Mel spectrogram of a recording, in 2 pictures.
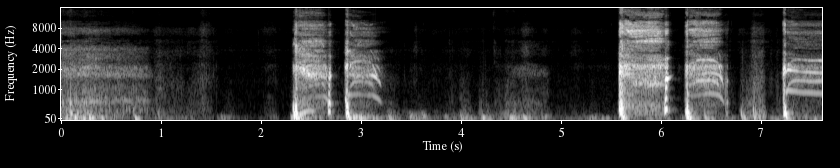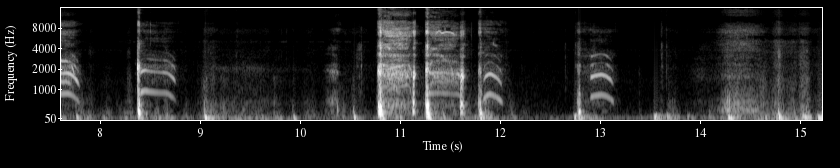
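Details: Wheezy cough in a person unsure whether it is a cold or an asthma flare: light coughs in short pairs and runs, some with a thin whistling tail, plus a couple of stifled sneezes.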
